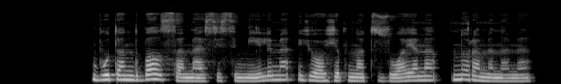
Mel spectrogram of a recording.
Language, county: Lithuanian, Kaunas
